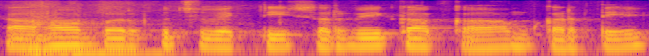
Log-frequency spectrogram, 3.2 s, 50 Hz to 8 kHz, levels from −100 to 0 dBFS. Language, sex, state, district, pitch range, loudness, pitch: Hindi, male, Rajasthan, Jaipur, 115-130 Hz, -17 LUFS, 120 Hz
